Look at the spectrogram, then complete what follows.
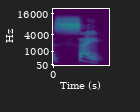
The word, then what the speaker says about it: cite: case to cite to cite the pronunciation here is site c-i-t-e so to cite something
